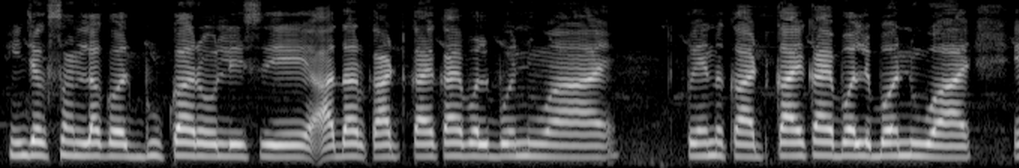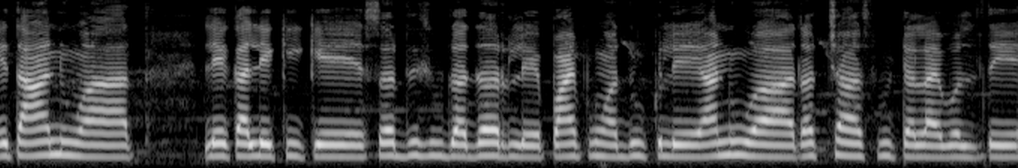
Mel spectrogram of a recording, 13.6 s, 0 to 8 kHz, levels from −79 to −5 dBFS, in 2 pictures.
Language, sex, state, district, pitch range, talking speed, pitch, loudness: Halbi, female, Chhattisgarh, Bastar, 210-230 Hz, 155 wpm, 220 Hz, -24 LUFS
